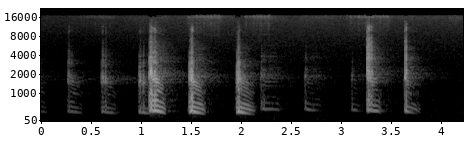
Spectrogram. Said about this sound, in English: Or the call of a green frog. Sometimes compared to the twang of a banjo string.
